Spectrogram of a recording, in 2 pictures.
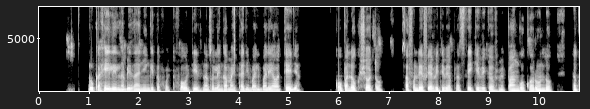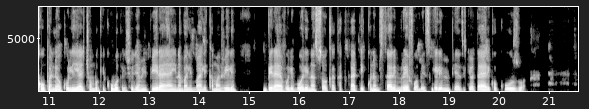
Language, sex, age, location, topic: Swahili, male, 25-35, Dar es Salaam, finance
